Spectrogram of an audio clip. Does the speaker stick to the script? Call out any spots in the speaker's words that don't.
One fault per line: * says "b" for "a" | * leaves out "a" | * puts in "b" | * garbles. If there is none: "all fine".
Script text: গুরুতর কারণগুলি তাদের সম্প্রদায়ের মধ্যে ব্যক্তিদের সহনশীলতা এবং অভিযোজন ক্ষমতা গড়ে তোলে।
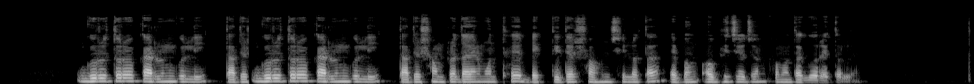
* puts in "গুরুতর কারণগুলি তাদের"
